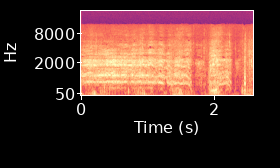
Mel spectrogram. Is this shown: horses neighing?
yes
